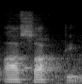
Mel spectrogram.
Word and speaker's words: Asakti: Ruchi, because the next stage is called Asakti with a long A in the beginning.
